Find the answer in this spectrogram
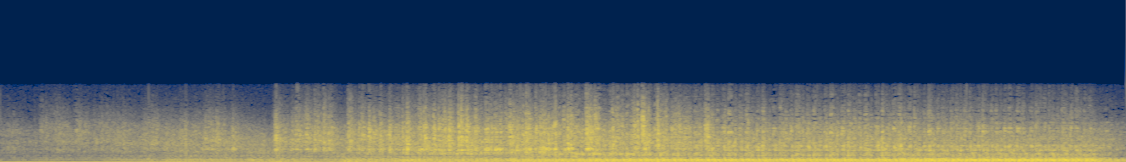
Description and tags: New Truck Pull Up
A truck arrives and stops.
